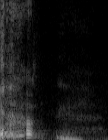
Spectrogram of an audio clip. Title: Coughing Fit Compilation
